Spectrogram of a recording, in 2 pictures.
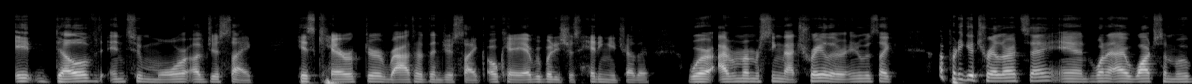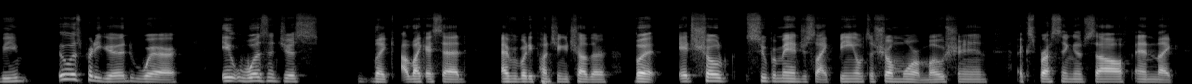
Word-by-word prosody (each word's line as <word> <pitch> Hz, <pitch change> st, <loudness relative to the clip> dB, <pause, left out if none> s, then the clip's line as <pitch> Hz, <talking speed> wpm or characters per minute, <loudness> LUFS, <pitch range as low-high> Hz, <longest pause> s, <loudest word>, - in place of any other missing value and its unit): it 140 Hz, -4 st, -2 dB
delved 145 Hz, +3 st, +5 dB
into 130 Hz, +3 st, -6 dB
more 115 Hz, +1 st, -2 dB
of 120 Hz, -1 st, -1 dB
just, 120 Hz, 0 st, -5 dB
like, 95 Hz, 0 st, -2 dB, 0.4 s
his 140 Hz, -1 st, +1 dB
character 120 Hz, +2 st, +2 dB
rather 110 Hz, +2 st, +3 dB
than 115 Hz, -1 st, -7 dB
just, 110 Hz, -1 st, -7 dB
like, 100 Hz, 0 st, -3 dB
okay, 115 Hz, -2 st, 0 dB
everybody's 115 Hz, 0 st, -1 dB
just 110 Hz, -, -10 dB
hitting 120 Hz, -4 st, -4 dB
each 105 Hz, 0 st, -11 dB
other. 105 Hz, -1 st, -5 dB, 0.4 s
Where 125 Hz, +1 st, +5 dB
I -, -, +7 dB
remember 135 Hz, +1 st, 0 dB
seeing 135 Hz, 0 st, -7 dB
that 115 Hz, -1 st, +1 dB
trailer, 150 Hz, -6 st, +3 dB
and 115 Hz, -, -6 dB
it 135 Hz, -, -6 dB
was, 140 Hz, 0 st, -7 dB
like, 135 Hz, -2 st, -1 dB, 0.4 s
a -, -, 0 dB
pretty -, -, -1 dB
good 210 Hz, -2 st, +4 dB
trailer, 155 Hz, -1 st, +4 dB
I'd 160 Hz, 0 st, +1 dB
say. 170 Hz, +2 st, -1 dB
And 130 Hz, -1 st, -2 dB
when 145 Hz, +2 st, 0 dB
I 140 Hz, 0 st, +4 dB
watched 140 Hz, +1 st, +3 dB
the 140 Hz, -, -6 dB
movie, 130 Hz, +5 st, -5 dB, 0.4 s
it -, -, +4 dB
was 235 Hz, -1 st, +2 dB
pretty 205 Hz, -8 st, -2 dB
good 135 Hz, +2 st, -1 dB
where 120 Hz, -6 st, +1 dB, 0.4 s
it 165 Hz, 0 st, +2 dB
wasn't 160 Hz, 0 st, -1 dB
just, 140 Hz, -2 st, -5 dB, 0.5 s
like 125 Hz, -2 st, 0 dB, 0.2 s
like 130 Hz, 0 st, +3 dB
I 125 Hz, -, +2 dB
said, 115 Hz, -2 st, +2 dB, 0.3 s
everybody 130 Hz, 0 st, +2 dB
punching 130 Hz, 0 st, -4 dB
each 120 Hz, -, -8 dB
other. 115 Hz, -1 st, +1 dB, 0.3 s
But 135 Hz, -, +7 dB, 0.2 s
it 145 Hz, 0 st, +3 dB
showed 160 Hz, -4 st, +3 dB, 0.2 s
Superman 140 Hz, -4 st, -1 dB
just, 125 Hz, 0 st, -10 dB
like, 110 Hz, 0 st, -1 dB
being 130 Hz, 0 st, -1 dB
able 130 Hz, 0 st, -3 dB
to 130 Hz, -, -8 dB
show 135 Hz, +2 st, +3 dB
more 125 Hz, -3 st, -1 dB
emotion, 115 Hz, +2 st, -5 dB, 0.3 s
expressing 130 Hz, 0 st, -1 dB
himself. 125 Hz, 0 st, +3 dB
And, 120 Hz, -1 st, -1 dB
like, 110 Hz, -2 st, -1 dB
130 Hz, 185 wpm, -24 LUFS, 120-140 Hz, 0.5 s, I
